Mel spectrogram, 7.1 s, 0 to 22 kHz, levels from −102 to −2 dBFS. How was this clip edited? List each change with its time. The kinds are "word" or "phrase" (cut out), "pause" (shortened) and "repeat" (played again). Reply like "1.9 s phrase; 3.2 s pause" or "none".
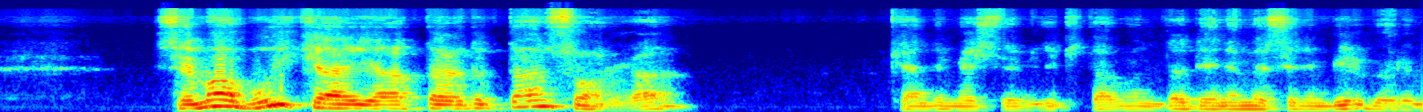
none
